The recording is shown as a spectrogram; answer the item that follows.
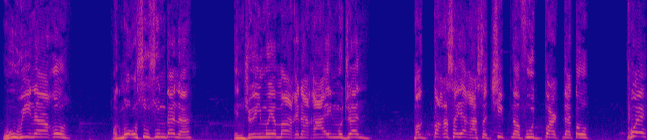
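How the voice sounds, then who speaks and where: An actor playing a sarcastic, easily irritated young boyfriend in a radio drama, mocking and petulant. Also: male voice, extremely high pitch, moderate pace, pushed and bright, faint music behind. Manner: mocking, petulant, mimics his partner.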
